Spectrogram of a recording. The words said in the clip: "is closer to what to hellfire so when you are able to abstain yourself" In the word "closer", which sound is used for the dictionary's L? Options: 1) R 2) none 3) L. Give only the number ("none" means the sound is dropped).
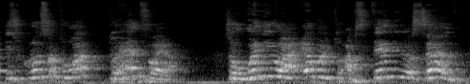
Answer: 3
